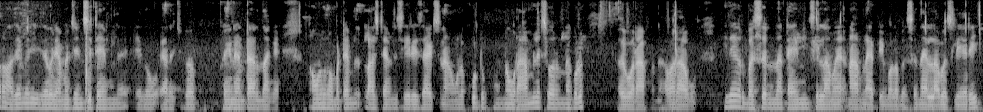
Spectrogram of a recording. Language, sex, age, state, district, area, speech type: Tamil, male, 18-30, Tamil Nadu, Kallakurichi, rural, spontaneous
